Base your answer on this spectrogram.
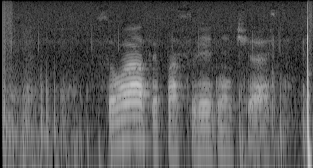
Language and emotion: Russian, sad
